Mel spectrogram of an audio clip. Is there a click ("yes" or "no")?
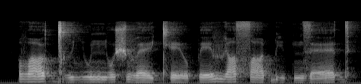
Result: yes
